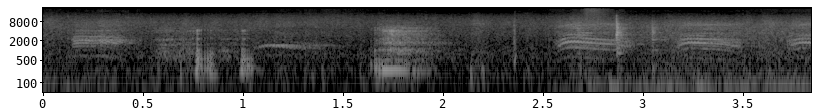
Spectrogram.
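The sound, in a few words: crows cawing in the video game Red Dead Redemption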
